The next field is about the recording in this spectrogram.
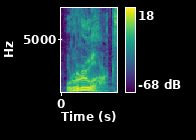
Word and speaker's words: Ruach: Ruach. Something like that. That's how you say it.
